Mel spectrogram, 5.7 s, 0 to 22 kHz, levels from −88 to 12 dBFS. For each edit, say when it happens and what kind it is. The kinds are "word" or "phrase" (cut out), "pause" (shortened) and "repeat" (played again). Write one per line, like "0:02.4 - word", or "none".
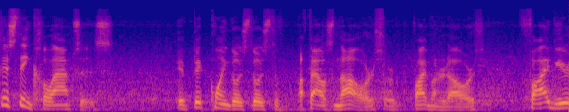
0:02.5 - repeat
